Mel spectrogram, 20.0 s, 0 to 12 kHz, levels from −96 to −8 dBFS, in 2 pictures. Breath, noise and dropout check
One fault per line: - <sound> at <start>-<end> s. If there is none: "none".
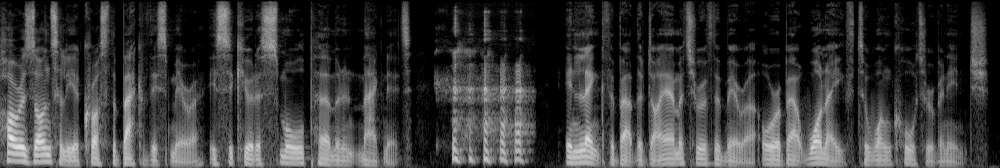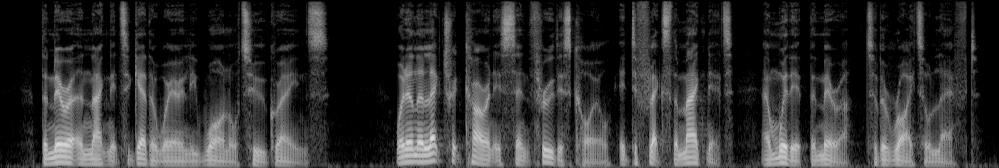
- laugh at 4.3-5.4 s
